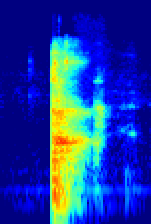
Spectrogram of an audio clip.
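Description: A single loud, low, gravelly burp lasting about half a second, starting abruptly and trailing off with a short rumbling tail, with silence before and after.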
